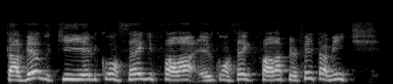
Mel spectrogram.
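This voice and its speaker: Guy hosting a live stream, very high voice, dull lo-fi sound, eager and chatty. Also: steady tone, moderate pace, darkish tone. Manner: enthusiastic, greets viewers by name. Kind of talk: casual live science talk.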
